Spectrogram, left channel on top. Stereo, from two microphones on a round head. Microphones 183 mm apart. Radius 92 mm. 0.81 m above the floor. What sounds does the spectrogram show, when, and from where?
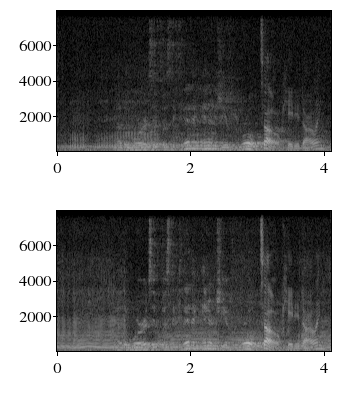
0.8 s a man speaking: 80° right, 3 m
3.1 s a man speaking: 40° right (ahead or behind), 0.6 m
